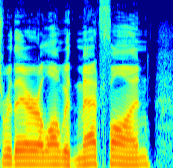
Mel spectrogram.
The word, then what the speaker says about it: Groening: there, along with Matt Fawn. Is that how you say his name? I think it's Fawnin. Fawnin, thank you.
